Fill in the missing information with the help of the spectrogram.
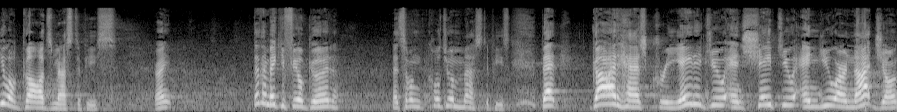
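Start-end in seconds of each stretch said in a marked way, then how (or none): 0.0-1.4 low-pitched put-on English accent. Telling the audience to say it to the person next to them, English accent. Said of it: "in your best English accent".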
